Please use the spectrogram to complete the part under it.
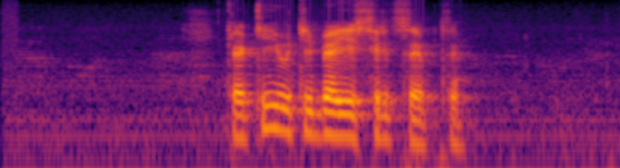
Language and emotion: Russian, neutral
